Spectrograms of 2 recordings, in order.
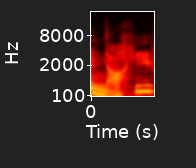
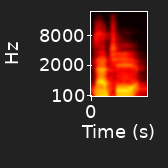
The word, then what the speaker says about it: Najee: But did you say Nahi for Najee Harris? Najee, I don't even know. I'm pretty sure you said Nahi.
